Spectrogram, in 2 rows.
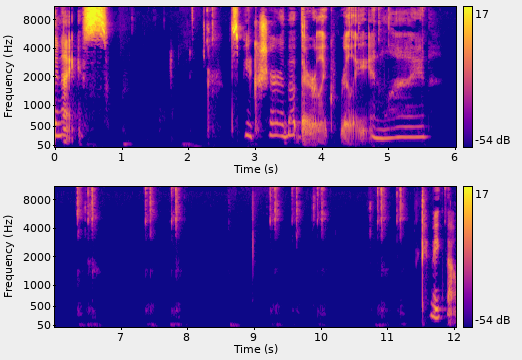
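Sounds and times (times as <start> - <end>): computer mouse and key clicks: 2.0 - 2.5, 6.3 - 8.0, 8.9 - 12.0.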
